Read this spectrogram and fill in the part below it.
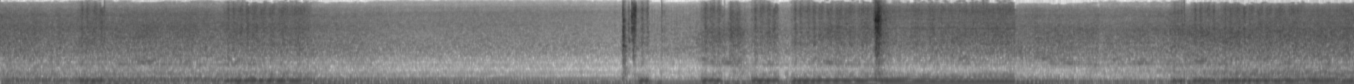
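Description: A van engine hums and revs as it drives, rising and falling in pitch.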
